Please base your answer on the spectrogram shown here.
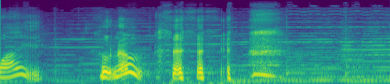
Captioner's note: laughs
